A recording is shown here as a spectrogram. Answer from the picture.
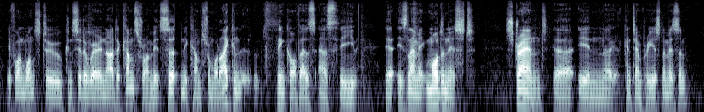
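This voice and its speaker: A man talks at a fairly quick pace. He has a British accent. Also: fairly low pitch for a man, ordinary pitch variation. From England. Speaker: professor. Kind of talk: lecture. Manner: fast; halting.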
